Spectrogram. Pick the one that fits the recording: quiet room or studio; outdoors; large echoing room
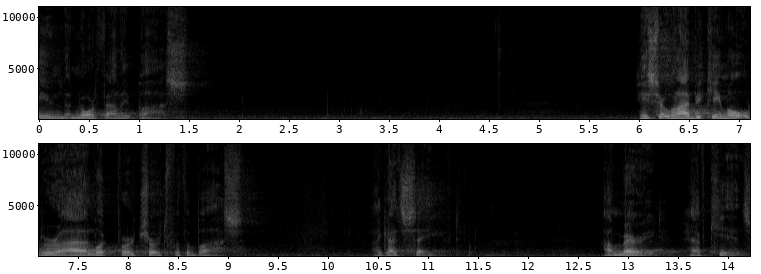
large echoing room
